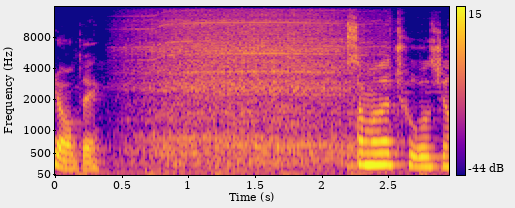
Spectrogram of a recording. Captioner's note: drilling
